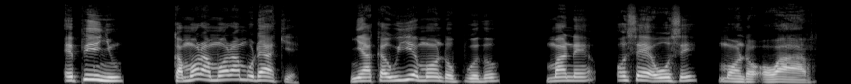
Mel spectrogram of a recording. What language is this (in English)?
Luo (Kenya and Tanzania)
